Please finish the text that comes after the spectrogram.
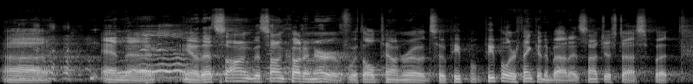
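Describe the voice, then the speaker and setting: Gravelly-voiced man moderating a church panel. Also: on the low side, big-room sound. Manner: halting, repeats words while thinking.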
